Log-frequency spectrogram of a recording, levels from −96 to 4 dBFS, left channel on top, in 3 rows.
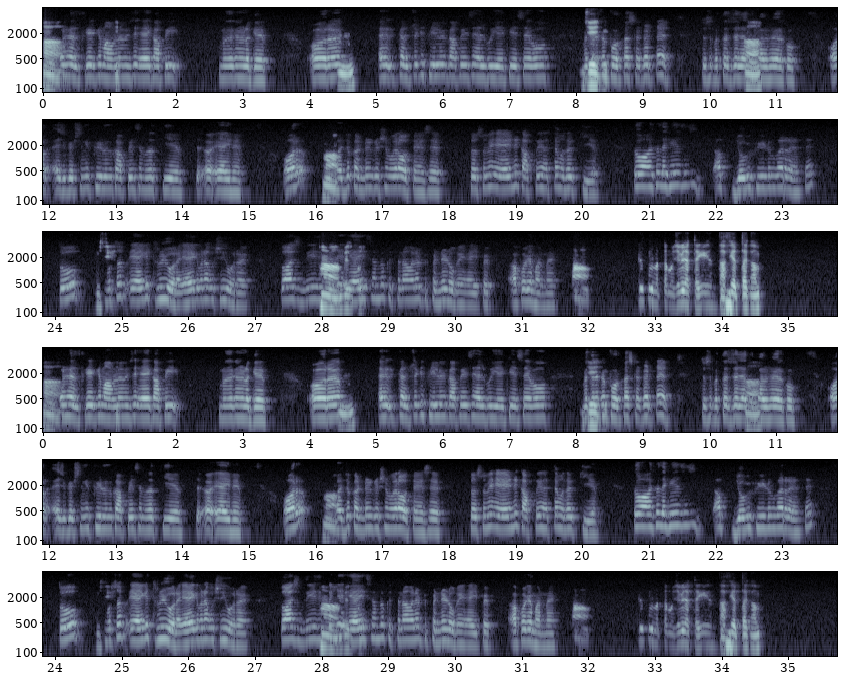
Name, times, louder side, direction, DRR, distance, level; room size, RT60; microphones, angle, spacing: voice 1, 0.2-2.1 2.6-3.4 4.0-4.5 5.0-7.6 8.1-9.4 9.9-11.3 11.8-14.9 15.5-15.9 16.3-17.9 18.3-20.2 20.8-23.5 24.1-24.4 24.7-26.9 27.4-31.5, right 3 dB, 75° right, 1.1 m, -35 dB
voice 2, 8.2-8.5 10.5-10.8 16.1-16.4 24.8-24.9 28.0-28.5 31.8-32.0 32.8-34.6, left 8 dB, 75° left, 0.3 m, -28 dB
12.5 x 5.1 x 2.6 m
head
